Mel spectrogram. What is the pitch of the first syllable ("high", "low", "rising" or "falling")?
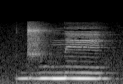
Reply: high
